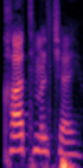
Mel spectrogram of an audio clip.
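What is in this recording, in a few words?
"qat" ergative plural, Archi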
